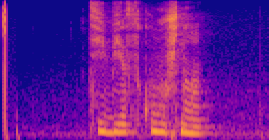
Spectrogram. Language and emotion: Russian, angry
